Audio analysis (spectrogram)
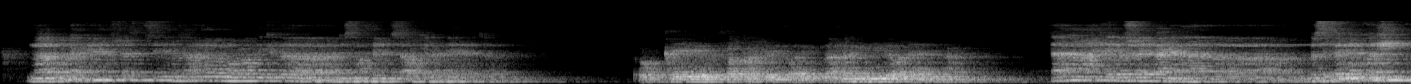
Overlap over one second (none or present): none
